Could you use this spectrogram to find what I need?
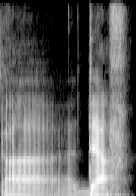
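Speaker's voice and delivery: normal talking voice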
